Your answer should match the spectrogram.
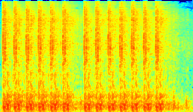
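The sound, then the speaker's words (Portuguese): A rapid, steady string of loud gunshots from clay pigeon shooting, about two dozen quick cracks in a row that trail off at the end, with no voices. “Enquanto isso, fica imaginando que é o tiro ao ao pombo, eu tiro ao plango para fazer pastel.”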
